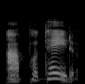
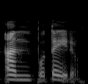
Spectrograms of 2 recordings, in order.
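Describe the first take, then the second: First: No n sound comes between article and noun. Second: An n sound joins the article to the noun. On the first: The speaker calls it right. "queda mejor a potato" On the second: The speaker calls it wrong. "Sería an potato. Mm, mm"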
